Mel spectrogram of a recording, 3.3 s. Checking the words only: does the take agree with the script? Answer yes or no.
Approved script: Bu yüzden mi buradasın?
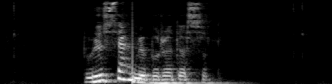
yes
